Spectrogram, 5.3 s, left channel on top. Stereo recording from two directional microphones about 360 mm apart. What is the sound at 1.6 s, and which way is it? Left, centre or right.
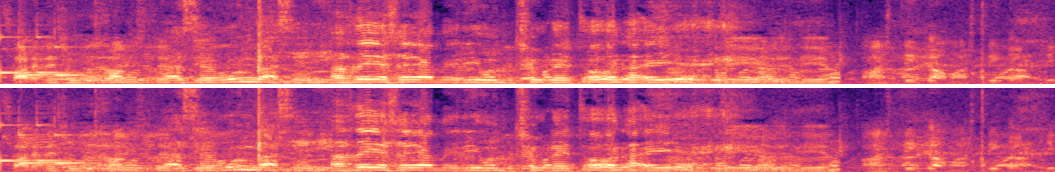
A man's voice, centre.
